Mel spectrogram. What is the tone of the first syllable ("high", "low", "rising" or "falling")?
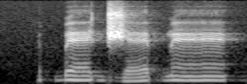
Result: high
